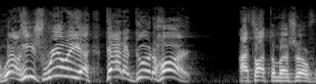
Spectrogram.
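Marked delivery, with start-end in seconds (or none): 0.0-1.9 high mock voice of a doting mother; preacher mimics a mother defending her wayward son, high-pitched; imitating a mother. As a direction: lift the voice like a fond mother excusing her son. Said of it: "Lady told me".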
